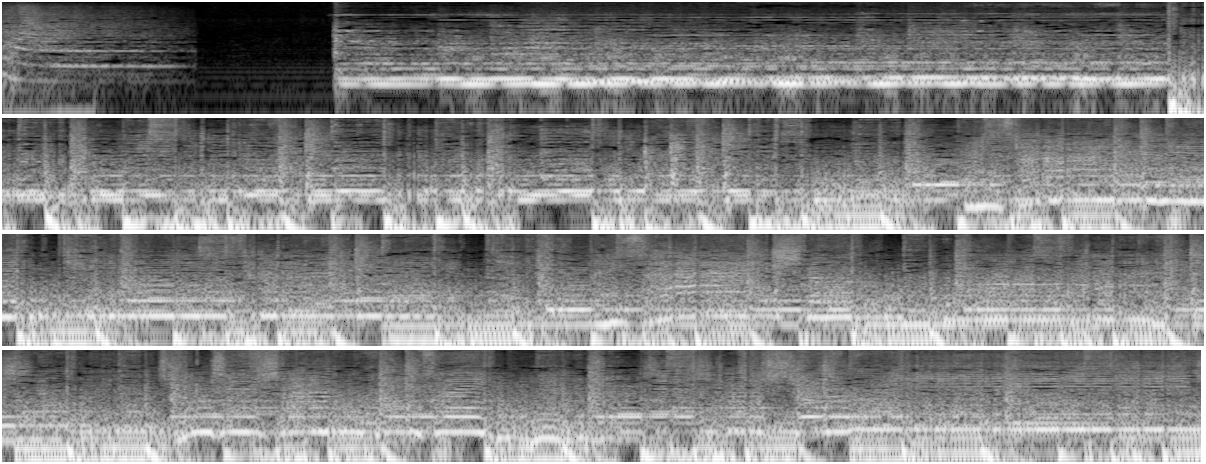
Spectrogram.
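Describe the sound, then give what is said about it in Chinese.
Go-kart racing engines roar with squealing tires at an underground-level kart track in a car mall. The sound is loud, dense and continuous, starting after a brief quiet opening and growing busier partway through. “成美索尼克卡丁车带你撒把野，你就是上一个车王。”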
